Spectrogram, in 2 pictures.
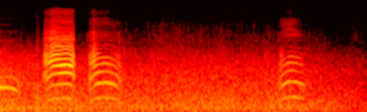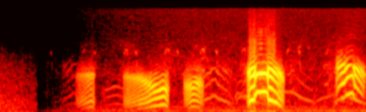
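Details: Seagulls calling: a pair of arched, harmonic mewing notes, a falling note near three seconds, then a louder run of rising-and-falling cries over faint background rumble.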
